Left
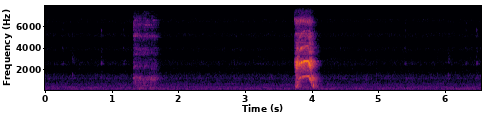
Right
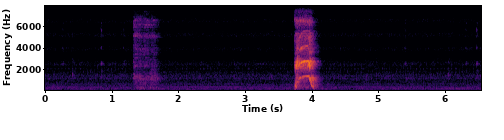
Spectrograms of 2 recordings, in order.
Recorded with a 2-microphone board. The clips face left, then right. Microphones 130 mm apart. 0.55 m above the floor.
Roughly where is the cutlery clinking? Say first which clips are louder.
Left 3 dB; left.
